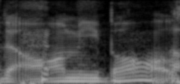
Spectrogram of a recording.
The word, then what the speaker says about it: AAUWMEBALLZ: How would you pronounce that name? – I think you probably got it like I would pronounce it, Almeballs.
